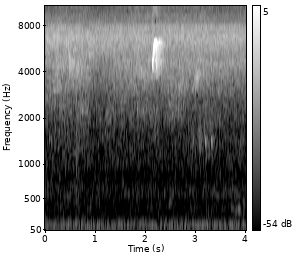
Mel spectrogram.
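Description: A single short, high-pitched bird call about two seconds in, over a steady outdoor background hiss.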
